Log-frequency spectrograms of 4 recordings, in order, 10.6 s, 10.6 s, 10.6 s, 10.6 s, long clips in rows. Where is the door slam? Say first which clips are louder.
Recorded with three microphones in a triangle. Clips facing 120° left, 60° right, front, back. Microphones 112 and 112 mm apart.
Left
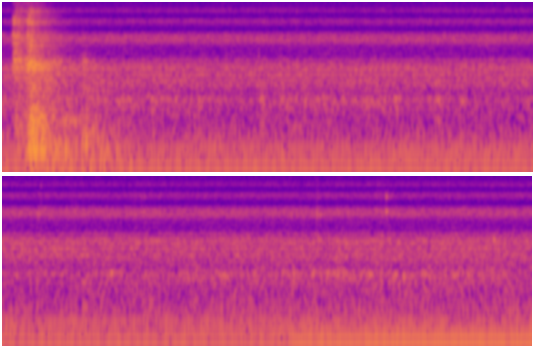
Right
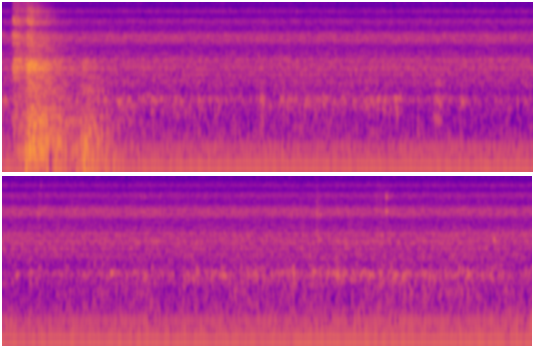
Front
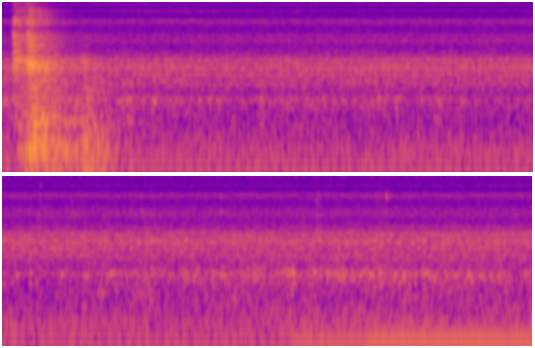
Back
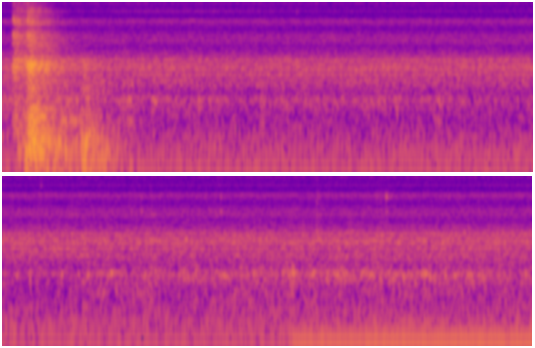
Even, back 1 dB; 120° right, 10 m.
